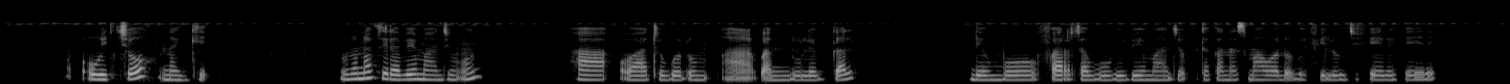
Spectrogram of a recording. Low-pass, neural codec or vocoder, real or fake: 7.2 kHz; none; real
